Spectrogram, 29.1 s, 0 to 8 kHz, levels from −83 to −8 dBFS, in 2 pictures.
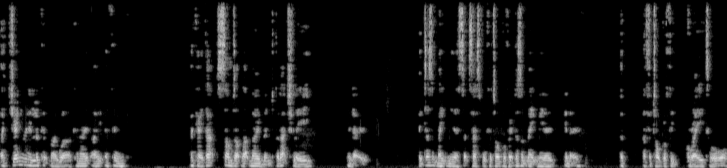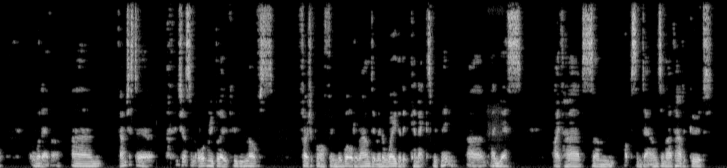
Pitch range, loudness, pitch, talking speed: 100-115 Hz, -24 LUFS, 105 Hz, 165 wpm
